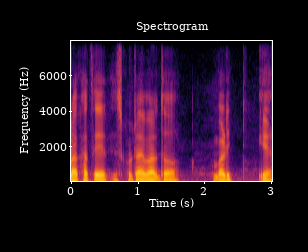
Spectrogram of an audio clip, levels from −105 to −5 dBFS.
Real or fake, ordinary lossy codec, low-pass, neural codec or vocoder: real; none; none; none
